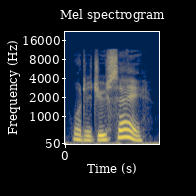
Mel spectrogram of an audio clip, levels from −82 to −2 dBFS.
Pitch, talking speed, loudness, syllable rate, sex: 185 Hz, 255 wpm, -13 LUFS, 5.6 syllables/s, female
